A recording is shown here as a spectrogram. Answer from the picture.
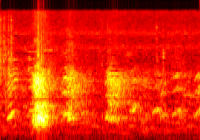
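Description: A border collie barking during an agility run: one loud bark about half a second in, followed by a couple of weaker ones.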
